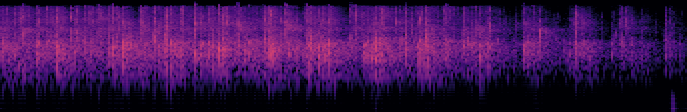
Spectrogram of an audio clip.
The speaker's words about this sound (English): You know what? This film, we'll give it a good clap, a good applause. How about that? Yay. Yay. Applause.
